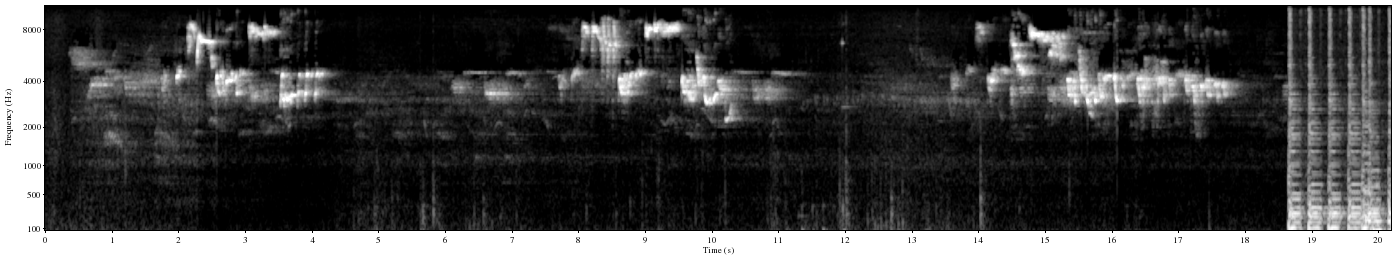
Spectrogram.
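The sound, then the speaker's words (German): A European robin sings alone in a run of clear, high, warbling phrases broken by short pauses, played back through a mobile phone speaker, steady, until a brief loud burst of a different sound cuts in at the end. “Lauschen wir doch mal kurz dem Gesang des Rotkehlchens.”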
